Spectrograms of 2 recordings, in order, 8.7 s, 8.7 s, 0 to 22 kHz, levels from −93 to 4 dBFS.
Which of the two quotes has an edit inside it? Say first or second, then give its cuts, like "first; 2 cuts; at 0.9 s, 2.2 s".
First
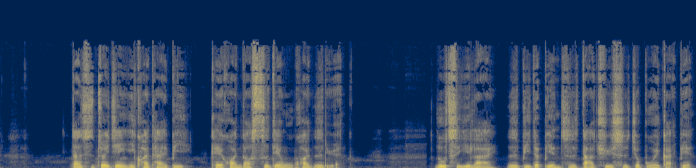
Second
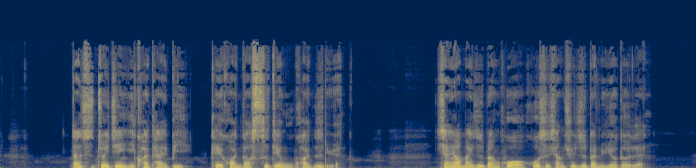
first; 1 cut; at 5.3 s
